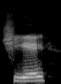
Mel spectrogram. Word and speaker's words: Chie: Like my wife is Japanese, so I know these names are like kind of people say Chi or something. But this is Chie, Naomi, that's how they pronounce it.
